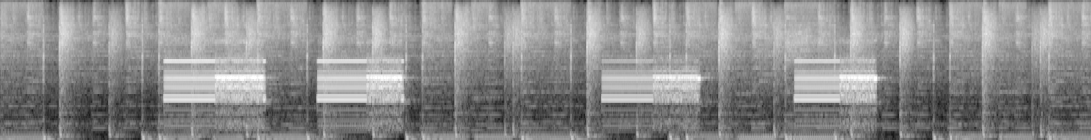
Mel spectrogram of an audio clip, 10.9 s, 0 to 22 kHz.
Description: Packet radio (AX.25, as in APRS), 1200 baud, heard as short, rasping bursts.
